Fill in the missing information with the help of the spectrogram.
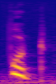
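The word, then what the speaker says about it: put: भी ज्यादा कठिन है लिखा जाता है यू पी यू टी और उच्चारण होता है पुट ध्वनि जिस रूप में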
